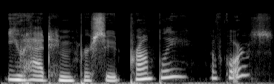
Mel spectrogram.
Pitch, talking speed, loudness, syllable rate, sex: 255 Hz, 155 wpm, -15 LUFS, 4.0 syllables/s, female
